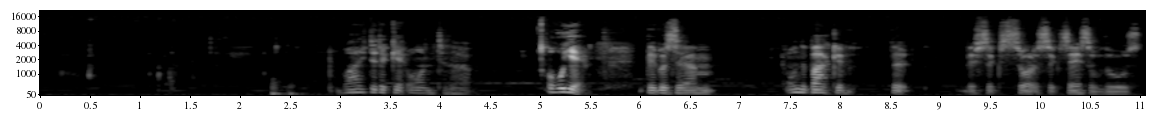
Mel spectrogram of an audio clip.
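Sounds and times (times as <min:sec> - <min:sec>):
person sipping coffee with faint slurps: 0:00.1 - 0:02.4
mug being set down: 0:02.4 - 0:02.8
speech: 0:03.1 - 0:04.5, 0:05.1 - 0:06.9, 0:07.5 - 0:11.0.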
